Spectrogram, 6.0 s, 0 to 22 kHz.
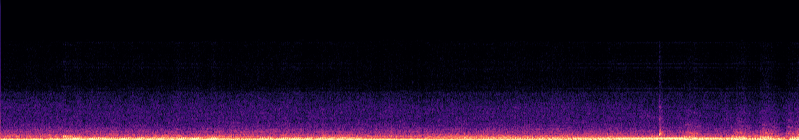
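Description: Fiat 126p hillclimb race car's engine running hard at high revs, heard from inside the cabin, its pitch dipping and rising slightly a few times. A short click sounds about five seconds in.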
